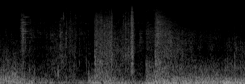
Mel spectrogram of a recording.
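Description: Bursts of Tec-9 pistol fire from a CS:GO esports match on the Vertigo map, several sharp shots in quick succession over a busy game background, with no voices.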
